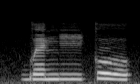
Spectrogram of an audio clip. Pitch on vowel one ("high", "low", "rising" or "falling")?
low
